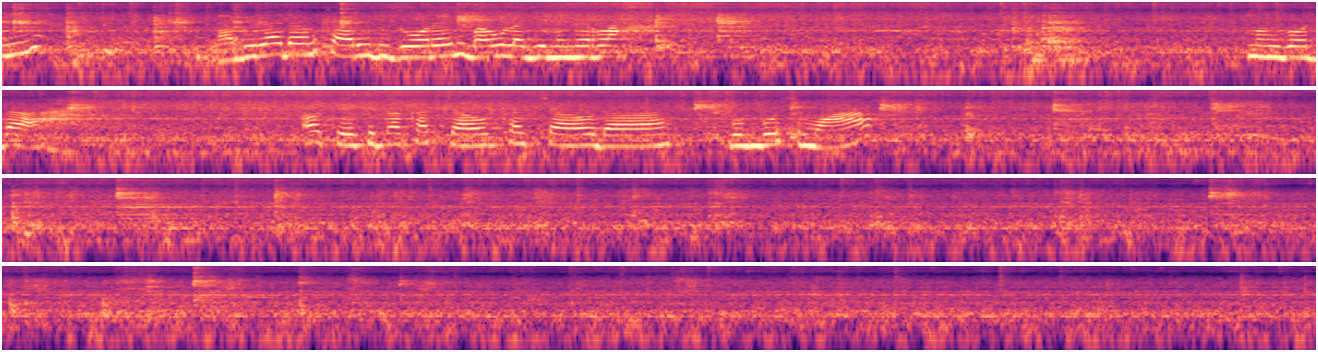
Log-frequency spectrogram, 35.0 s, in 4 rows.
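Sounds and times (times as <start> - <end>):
food sizzling in oil: 0.0 - 35.0
spatula scraping a wok: 13.2 - 23.7, 24.4 - 29.5, 30.6 - 31.1.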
